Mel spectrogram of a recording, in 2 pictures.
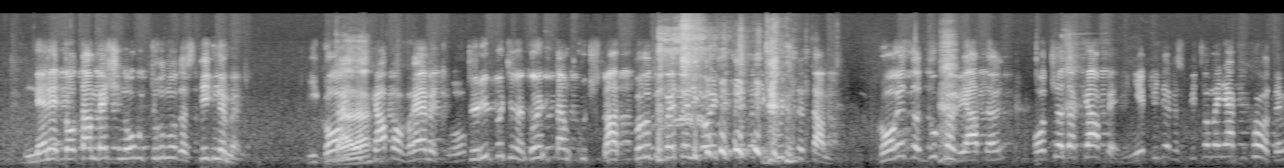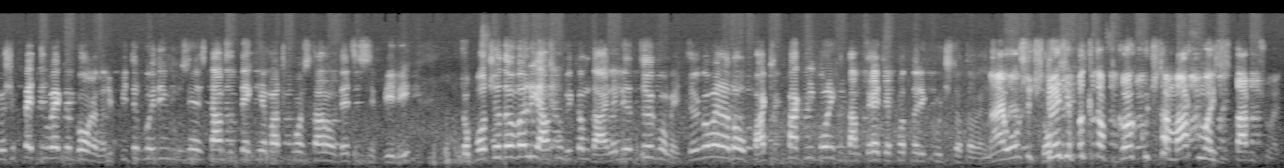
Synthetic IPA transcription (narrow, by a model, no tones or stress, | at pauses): nɛnɛt̪ɔt̪ambɛʃɛmnɔɡʊt̪ɾud̪nod̪ɐst̪iɡnɛmɛ | iɡɔɾɛzkapɐvɾɛmɛt̪ot̪ɾipət̪inɐɡɔk̪ɛt̪amkut͡ʃi̥t̪d̪apɤɾvot̪okoɛt̪oɛnʲiɡɔɾikɛt̪t̪ɐnɛkut͡ʃi̥t̪ɛt̪am | ɡɔɾɛzɐd̪uxɐvjat̪əɾ | pɔt͡ʃɐd̪ɐkapɛʔinʲiɛpit̪ɾɐspit̪vɐmɛnʲakoixɔɾɐt̪ɔimɐʃɛpɛt̪̚t͡ʃovɛkəɡɔɾɛnɐlipit̪əxoɛd̪inɡɾʊzinɛt̪st̪amzɐt̪ɛxniɐmat͡ʃkɔjst̪anɐlˠd̪ɛt̪sɛsɛbilit̪ɔpɔt͡ʃɐd̪ɐvɐliasovikəmd̪ajnɐlid̪ɐt̪ɤəɾɡvɐmɛit̪ɤɾɡvɐmɛnɐd̪ɔvpakipaknɛɡɔnixɐt̪amt̪ɾɛt̪ijəpɤt̪̚nɐlikut͡ʃi̥t̪ɐt̪oɛnajɔpʃt̪ot͡ʃɛ̥t̪ɾɛt̪iəpɤt̪kɐt̪ɔfɡɔɾɛxkut͡ʃi̥t̪ɐmaɾt̪omɐizost̪avit͡ʃovɛk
